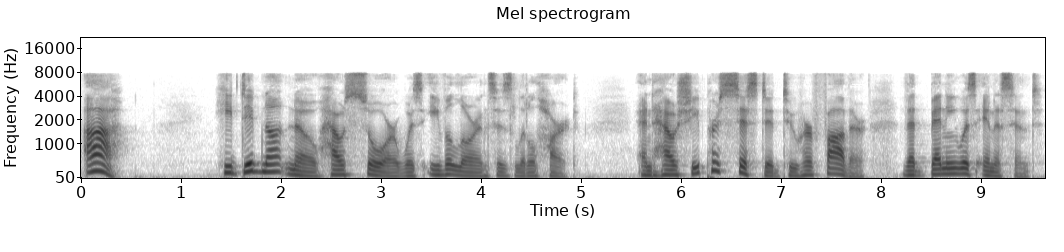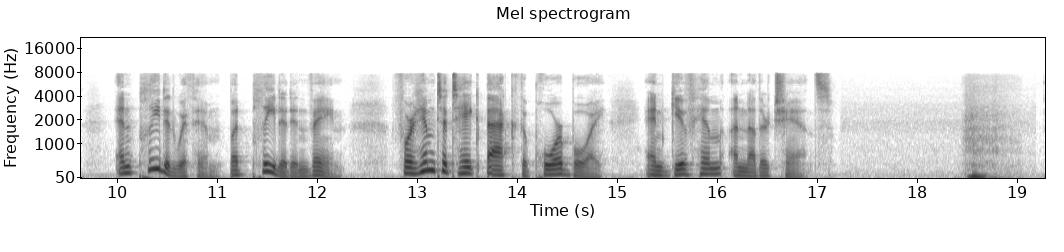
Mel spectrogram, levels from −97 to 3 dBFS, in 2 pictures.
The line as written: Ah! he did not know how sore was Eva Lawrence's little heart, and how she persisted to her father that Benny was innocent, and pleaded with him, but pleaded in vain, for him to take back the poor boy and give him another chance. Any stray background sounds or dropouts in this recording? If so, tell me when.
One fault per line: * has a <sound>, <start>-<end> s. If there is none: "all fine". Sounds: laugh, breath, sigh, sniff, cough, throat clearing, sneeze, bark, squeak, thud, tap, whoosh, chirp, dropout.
* has a breath, 18.4-19.1 s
